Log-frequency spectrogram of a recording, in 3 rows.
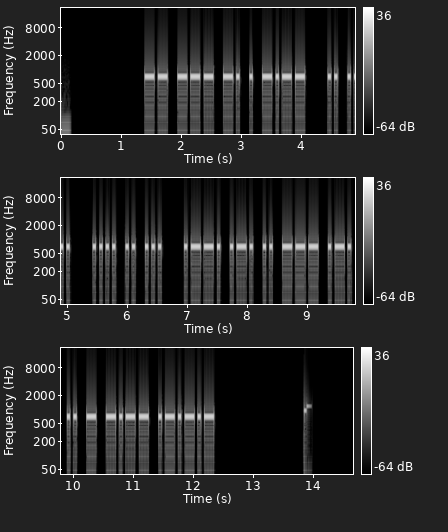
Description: Morse code, heard as a keyed tone, about 22 wpm, 700 Hz. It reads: MONEY IS HIS PRIORITY.
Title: Sentences from Top 1600 Words 22wpm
